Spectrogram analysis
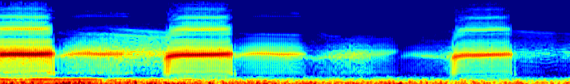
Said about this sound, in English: Black Mesa is a high desert, arid, with few streams or rivers above ground. Water here tends to come from above or below, sometimes as a gentle rain, other times as a monsoon rushing over arroyos. When it rains, the toads croak.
